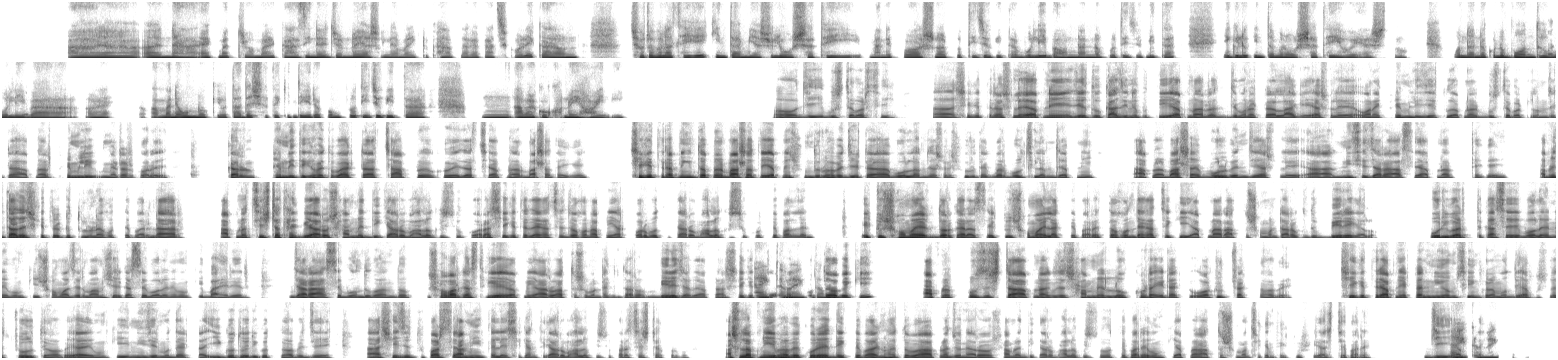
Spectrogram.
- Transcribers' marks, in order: tapping; "পারলাম" said as "পাটলাম"; in English: "matter"
- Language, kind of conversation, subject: Bengali, advice, অন্যদের সঙ্গে নিজেকে তুলনা না করে আমি কীভাবে আত্মসম্মান বজায় রাখতে পারি?
- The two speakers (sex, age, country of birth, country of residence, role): female, 45-49, Bangladesh, Bangladesh, user; male, 20-24, Bangladesh, Bangladesh, advisor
